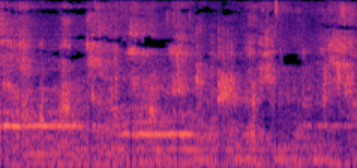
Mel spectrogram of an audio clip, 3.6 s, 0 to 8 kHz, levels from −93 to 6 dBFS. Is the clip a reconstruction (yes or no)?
yes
